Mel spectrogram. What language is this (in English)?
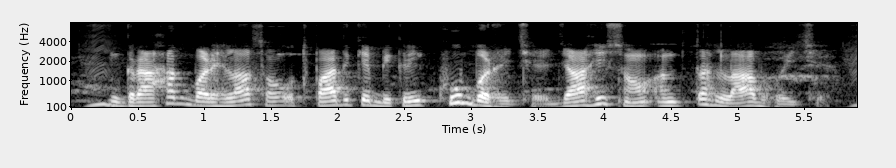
Maithili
